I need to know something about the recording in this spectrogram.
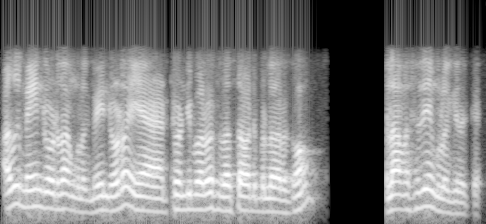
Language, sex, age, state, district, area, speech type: Tamil, male, 45-60, Tamil Nadu, Dharmapuri, urban, conversation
